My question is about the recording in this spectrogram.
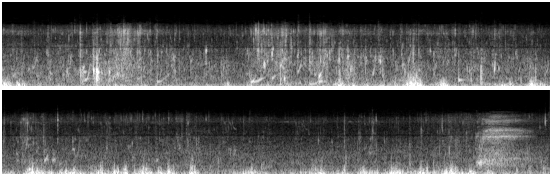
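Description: Wind buffeting the microphone in irregular gusts over choppy water lapping around a small fishing craft.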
